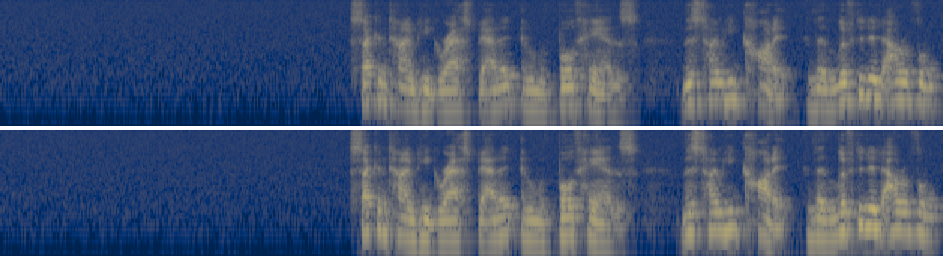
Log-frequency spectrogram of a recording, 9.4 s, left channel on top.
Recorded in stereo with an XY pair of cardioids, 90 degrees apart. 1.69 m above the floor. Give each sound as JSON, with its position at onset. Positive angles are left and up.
{"t": 3.5, "sound": "a man speaking", "azimuth_deg": -70, "distance_m": 1.4}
